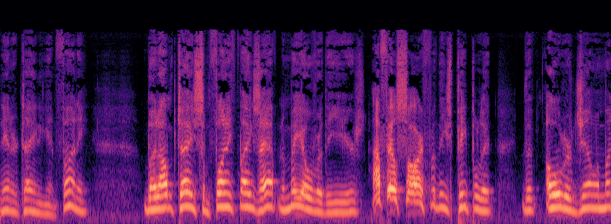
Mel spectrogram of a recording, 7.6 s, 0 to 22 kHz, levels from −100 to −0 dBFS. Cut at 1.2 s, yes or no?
no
